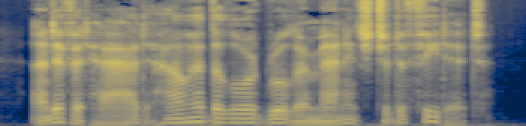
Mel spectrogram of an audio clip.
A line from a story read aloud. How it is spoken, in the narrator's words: She sighed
